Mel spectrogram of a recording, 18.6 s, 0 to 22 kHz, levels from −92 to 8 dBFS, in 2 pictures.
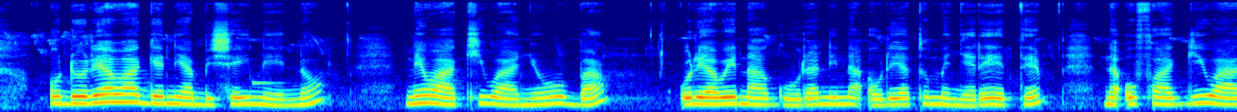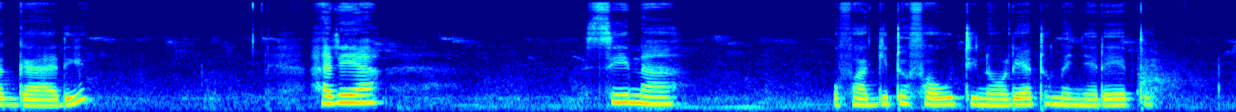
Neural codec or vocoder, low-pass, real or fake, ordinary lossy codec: none; 19.8 kHz; real; none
